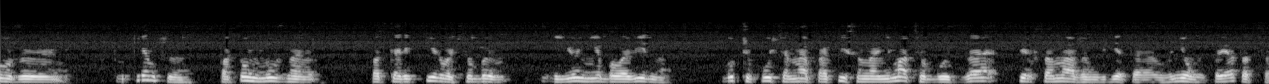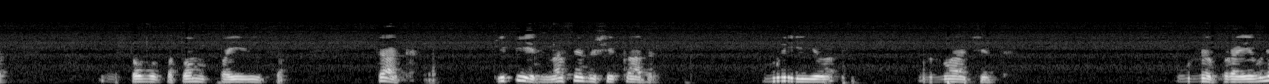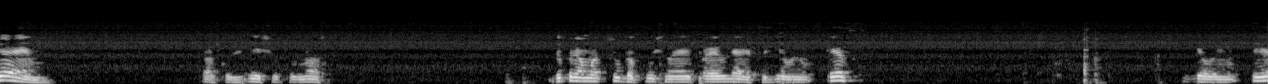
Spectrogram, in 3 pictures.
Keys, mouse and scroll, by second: 1.3 middle click, 3.9 middle click, 13.9 click, 14.9-16.4 middle drag, 18.0 click, 19.6-20.3 middle drag, 22.2 g, 27.3 click, 27.8-28.4 middle drag, 30.4 g, 31.9 click, 33.2 s, 35.4 click, 37.3 s.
